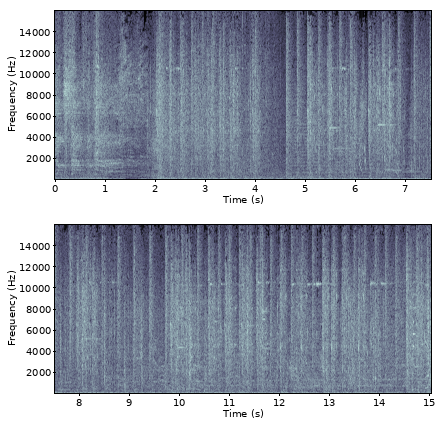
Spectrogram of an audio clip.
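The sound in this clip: Gunfire from an action film: loud, dense bursts of rapid shots in a near-continuous barrage that runs through the whole stretch after a brief dip near the start.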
